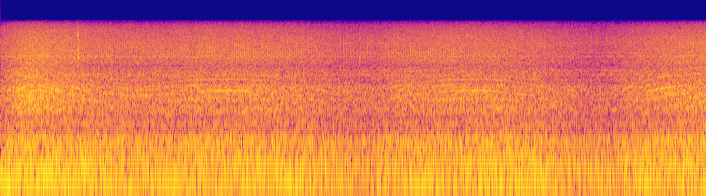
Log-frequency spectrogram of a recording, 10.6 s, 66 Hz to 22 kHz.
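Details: Ford F150 5.4L Triton V8; thin whine rising and falling with revs from a bad belt tensioner.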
